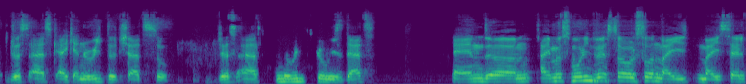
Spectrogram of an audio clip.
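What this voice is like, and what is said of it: French accent. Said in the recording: “you can see with my accent, I grew up in France ... my accent”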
